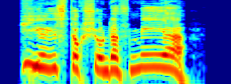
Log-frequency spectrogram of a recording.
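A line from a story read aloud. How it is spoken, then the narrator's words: Calling out. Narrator (German): rief Lachmöwe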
